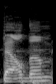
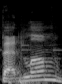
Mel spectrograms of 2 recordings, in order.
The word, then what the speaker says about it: beldam: doesn't even know that it's pronounced beldam instead of bedlam what is he an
